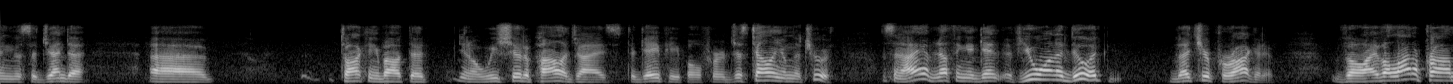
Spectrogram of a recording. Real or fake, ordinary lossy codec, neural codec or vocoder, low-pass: real; AAC, 32 kbps; none; 7.2 kHz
